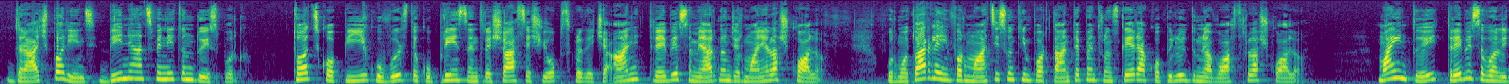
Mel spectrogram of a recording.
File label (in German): Sprachausgabe - Rumaenisch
